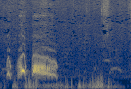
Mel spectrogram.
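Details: Spotted dove coo used to prompt doves to sing: a short note, a sharper second note, then a long rolling coo, followed by low gusting wind noise.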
